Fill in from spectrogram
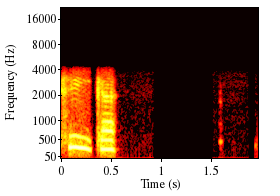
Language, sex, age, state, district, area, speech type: Dogri, female, 18-30, Jammu and Kashmir, Samba, rural, conversation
